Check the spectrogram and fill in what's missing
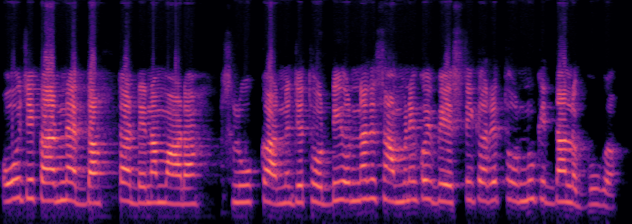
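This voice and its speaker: A woman's voice: sits high, steady tone, brisk, fairly bright tone, highs cut off. A woman with an Indian Punjabi accent acting a young daughter-in-law who persuades and pleads to make peace in an amateur family drama skit. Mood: coaxing.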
